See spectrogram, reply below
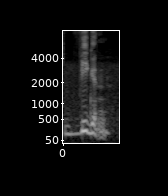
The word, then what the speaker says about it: vegan: And he insisted that the correct pronunciation was vegan.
